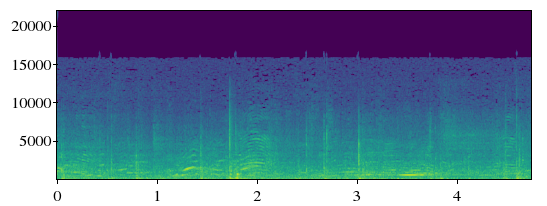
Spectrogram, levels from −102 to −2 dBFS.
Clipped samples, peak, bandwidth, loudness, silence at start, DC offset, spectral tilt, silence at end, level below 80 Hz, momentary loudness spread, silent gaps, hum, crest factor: under 0.1%; -2 dBFS; 16 kHz; -25 LUFS; 0 s; under 0.1%; -5.5 dB/octave; 0 s; -38 dBFS; 7 LU; none; none; 22 dB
